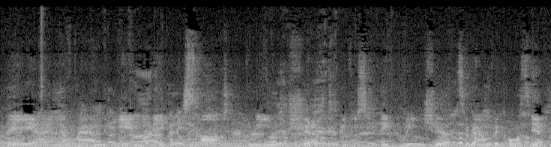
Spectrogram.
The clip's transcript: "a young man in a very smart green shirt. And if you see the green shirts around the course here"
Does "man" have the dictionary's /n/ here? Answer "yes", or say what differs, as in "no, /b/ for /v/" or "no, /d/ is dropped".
yes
